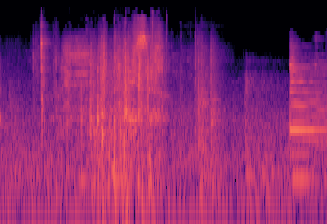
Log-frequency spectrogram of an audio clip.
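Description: Rustling and light knocks of a folder's pages being handled, then near the end a smartphone starts ringing with a melodic ringtone.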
